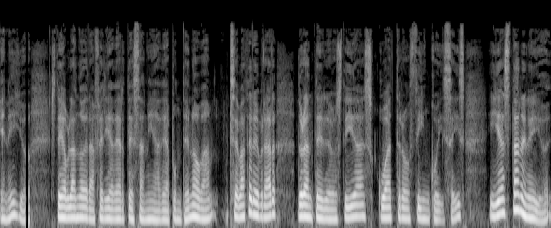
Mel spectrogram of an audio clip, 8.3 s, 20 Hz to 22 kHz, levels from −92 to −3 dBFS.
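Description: Bluetooth dropout at 0.37 to 0.44 s: the sound goes silent, likely because packets reached the headphones too late and were dropped, then resumes as if it had played on.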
